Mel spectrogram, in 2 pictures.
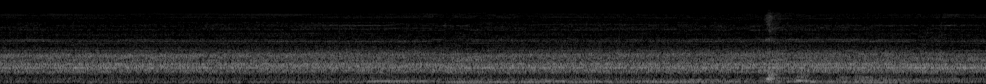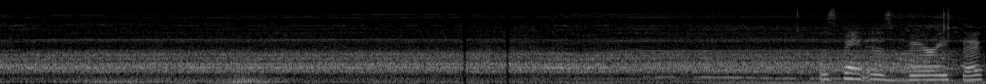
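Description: A heat gun blows with a steady whir.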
